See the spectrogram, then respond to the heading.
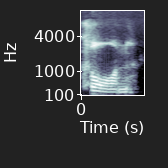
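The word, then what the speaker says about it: Quorn: A lot of our time is spent in a town called Corn. Uh spelled like the fake meat.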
